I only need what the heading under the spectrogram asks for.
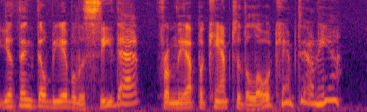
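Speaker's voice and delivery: put-on New York Queens accent, high. Role-playing a character speaking to another character, put-on Queens accent. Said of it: "gotta get my Queens accent going here".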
